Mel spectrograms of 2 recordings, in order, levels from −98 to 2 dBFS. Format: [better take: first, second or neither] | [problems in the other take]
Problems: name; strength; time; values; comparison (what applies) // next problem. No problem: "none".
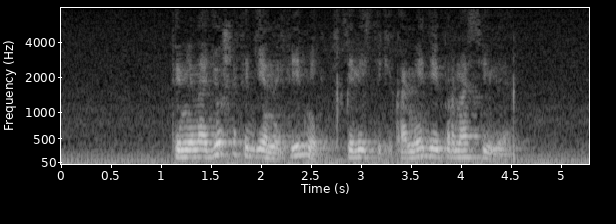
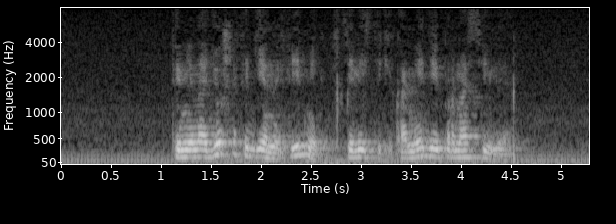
second | background sound (Bird / Breathing); 20 dB below the speech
